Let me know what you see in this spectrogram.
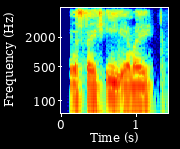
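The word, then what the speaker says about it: שמע: See, this ayin doesn't make a sound, but it's carrying the sound from the mem.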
